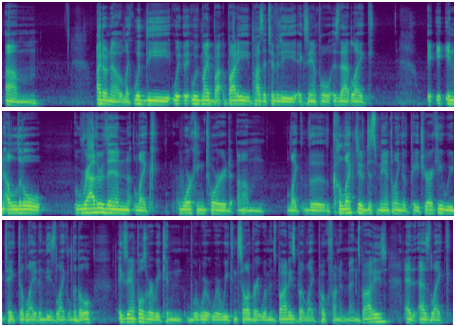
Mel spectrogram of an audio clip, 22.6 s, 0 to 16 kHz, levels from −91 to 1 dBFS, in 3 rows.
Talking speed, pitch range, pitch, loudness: 155 wpm, 105-125 Hz, 110 Hz, -20 LUFS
